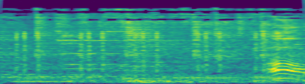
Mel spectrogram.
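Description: Video slot machine reel-spin sounds: a rhythmic, music-like spin loop with patter as the reels of the Autumn Moon game spin and land.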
